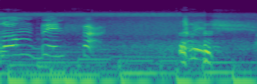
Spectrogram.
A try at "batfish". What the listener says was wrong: Bat fish. It's not a fat fish, it's a bat fish.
